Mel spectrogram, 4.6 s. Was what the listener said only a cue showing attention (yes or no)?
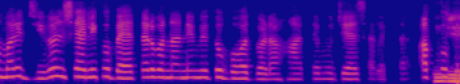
no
